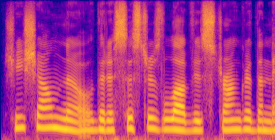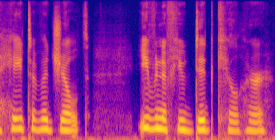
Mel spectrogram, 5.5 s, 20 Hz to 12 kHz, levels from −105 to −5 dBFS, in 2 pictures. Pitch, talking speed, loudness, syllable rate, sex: 195 Hz, 220 wpm, -19 LUFS, 4.9 syllables/s, female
